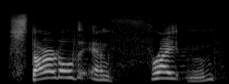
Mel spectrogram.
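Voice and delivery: drawn out very slowly, each word weighed; slow, deliberate repeat of Startled and frightened; slow dramatic emphasis. Acted. Preacher repeats key words.

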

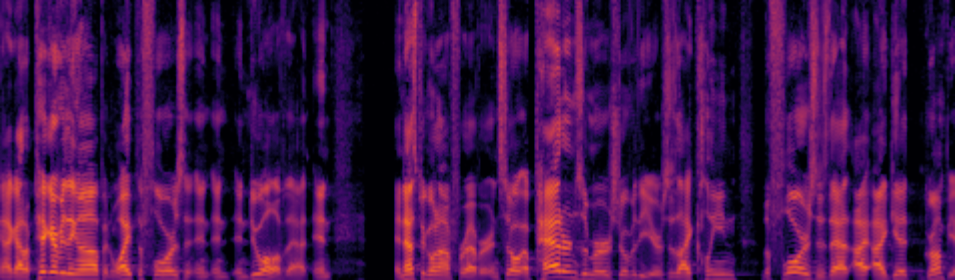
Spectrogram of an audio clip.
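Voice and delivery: usual speaking voice

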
